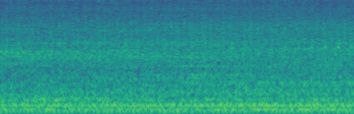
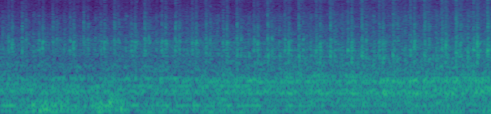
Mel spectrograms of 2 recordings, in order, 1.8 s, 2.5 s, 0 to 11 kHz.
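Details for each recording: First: 1972 Range Rover A-suffix V8 with linked, balanced carbs: busy even idle set high at around 1750 rpm, possibly running a little rich. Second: 1972 Range Rover V8 with idle being adjusted from about 775 down to below 700 rpm: steady, even idle with a soft regular patter of about three beats per second, settling lower and sounding healthy.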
